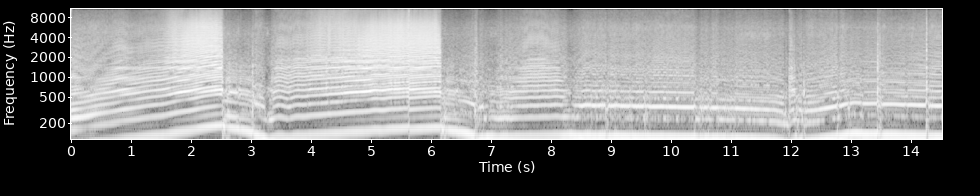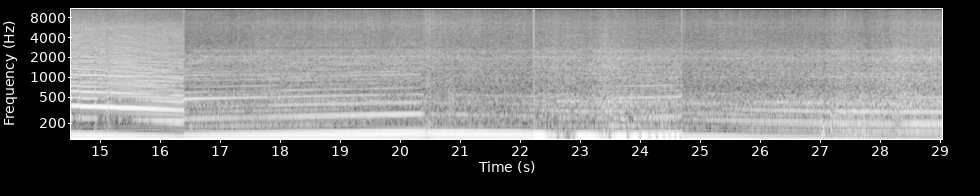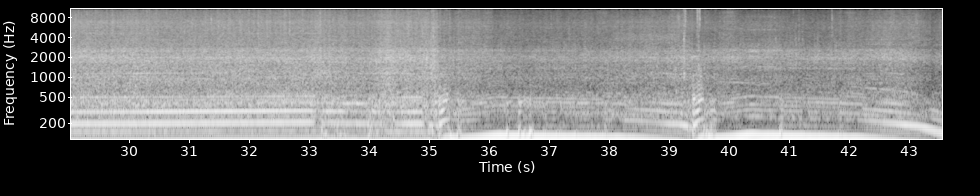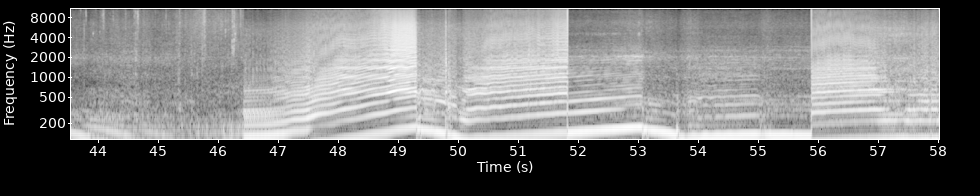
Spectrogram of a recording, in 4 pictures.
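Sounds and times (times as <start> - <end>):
car engine cruising: 0.0 - 58.0
loud thuds: 43.8 - 46.6.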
